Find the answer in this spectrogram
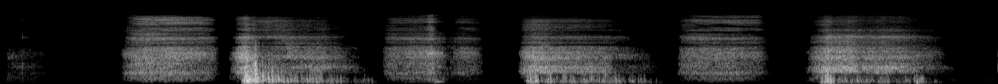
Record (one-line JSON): {"exhalation_length": "10.0 s", "exhalation_amplitude": 32767, "exhalation_signal_mean_std_ratio": 0.5, "survey_phase": "beta (2021-08-13 to 2022-03-07)", "age": "18-44", "gender": "Male", "wearing_mask": "No", "symptom_cough_any": true, "symptom_runny_or_blocked_nose": true, "symptom_fatigue": true, "symptom_headache": true, "symptom_change_to_sense_of_smell_or_taste": true, "symptom_other": true, "symptom_onset": "2 days", "smoker_status": "Ex-smoker", "respiratory_condition_asthma": false, "respiratory_condition_other": false, "recruitment_source": "Test and Trace", "submission_delay": "1 day", "covid_test_result": "Positive", "covid_test_method": "RT-qPCR", "covid_ct_value": 19.4, "covid_ct_gene": "ORF1ab gene", "covid_ct_mean": 19.9, "covid_viral_load": "290000 copies/ml", "covid_viral_load_category": "Low viral load (10K-1M copies/ml)"}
